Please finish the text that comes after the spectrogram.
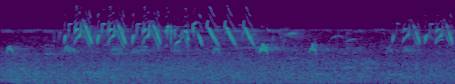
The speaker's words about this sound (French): Le chant que vous entendez là, c'est celui du chardonneret élégant. Un magnifique oiseau, sûrement le plus beau qu'on puisse voir dans nos jardins. Il est facilement reconnaissable avec son masque rouge, avec des ailes jaunes et noires.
